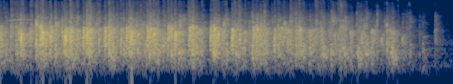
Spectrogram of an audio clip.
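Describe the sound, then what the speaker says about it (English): An audience applauds a speaker at a Transhumanism Australia talk, with dense, steady clapping that holds for about five seconds before tapering off. "A round of applause first for Elise."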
